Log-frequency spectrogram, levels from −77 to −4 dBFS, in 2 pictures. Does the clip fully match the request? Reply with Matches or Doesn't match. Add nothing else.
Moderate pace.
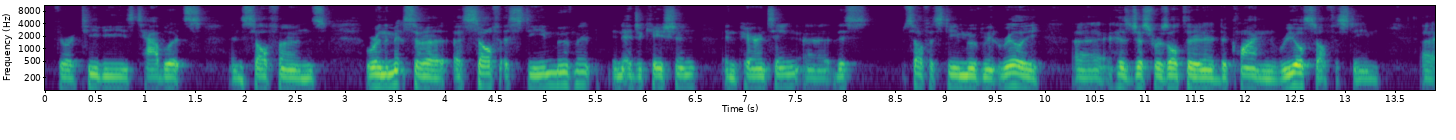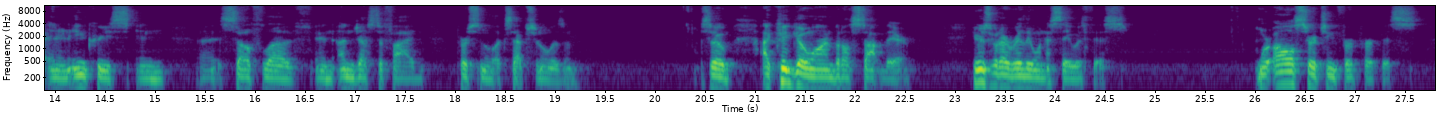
Matches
